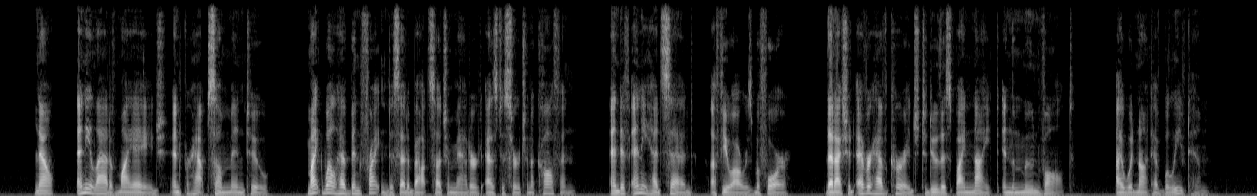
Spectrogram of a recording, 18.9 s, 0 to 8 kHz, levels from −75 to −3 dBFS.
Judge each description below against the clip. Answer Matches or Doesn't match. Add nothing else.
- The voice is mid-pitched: Doesn't match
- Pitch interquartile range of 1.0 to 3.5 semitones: Doesn't match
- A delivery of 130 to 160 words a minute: Doesn't match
